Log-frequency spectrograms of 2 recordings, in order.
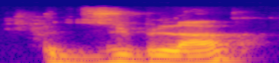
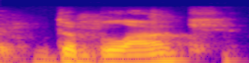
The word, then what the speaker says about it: DuBlanc: Damita Joe Zubla her full name very French or Dublanc like you you Americans like to pronounce it. We don't pronounce the C in French by the way.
